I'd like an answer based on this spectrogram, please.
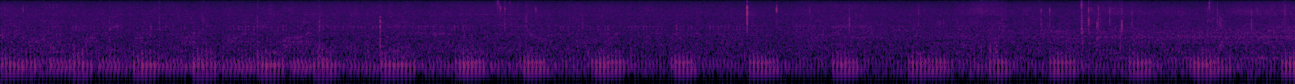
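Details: Domestic cat purring steadily, a low rumbling throb pulsing in regular cycles of inhale and exhale, roughly one and a half per second, with faint clicks and light rustling in the background.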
